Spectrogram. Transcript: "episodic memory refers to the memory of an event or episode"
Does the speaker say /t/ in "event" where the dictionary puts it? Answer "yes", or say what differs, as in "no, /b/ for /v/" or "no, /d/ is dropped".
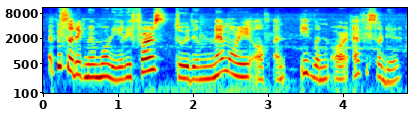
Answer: no, /t/ is dropped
